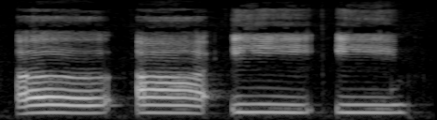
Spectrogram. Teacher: जिन वर्णों के उच्चारण करते समय किसी अन्य वर्ण की सहायता नहीं लेनी पड़ती, इनके उच्चारण के समय हवा मुख से बिना किसी रुकावट के निकलती है, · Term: स्वर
